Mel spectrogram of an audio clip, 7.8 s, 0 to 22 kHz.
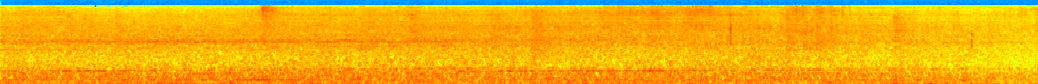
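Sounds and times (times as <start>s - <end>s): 
JR Central 313 series electric train running along the rails: 0.0s - 7.7s.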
